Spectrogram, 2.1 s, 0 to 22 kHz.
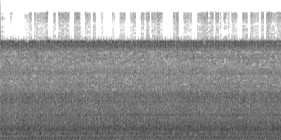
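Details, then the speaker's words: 2001 Opel Astra G, Z12XE 1.2 petrol, warming up after EGR valve cleaning and coolant top-up: a smooth, even idle with steady hum, no knocks, misses or hunting; engine running normally. "But the engine sounds really good for now. I will let them warm up a little bit just to make sure it all the system airated because I have put some coolant over"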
